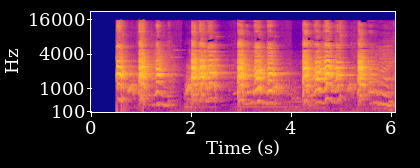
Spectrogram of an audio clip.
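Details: Dog getting an injection gives loud, harmonic yelping cries in about five bursts, each rising and falling, separated by short gaps over six seconds, in a quiet room.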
